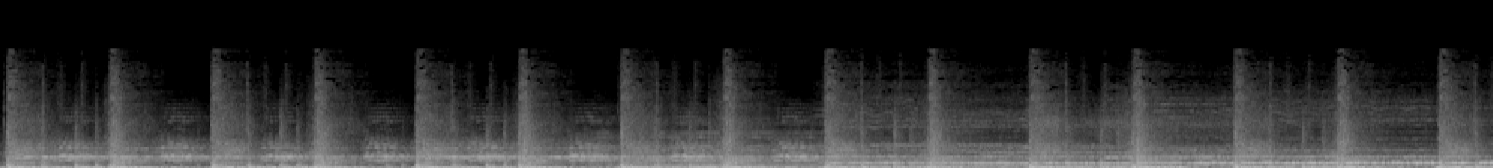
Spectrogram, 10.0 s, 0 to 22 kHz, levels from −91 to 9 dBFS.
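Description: Nothing in the clip stood out as a technical fault on listening.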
